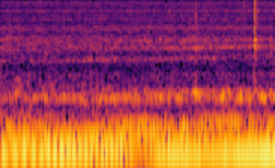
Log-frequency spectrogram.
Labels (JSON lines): {"label": "anthrophony, boat engine", "recorder": "HydroMoth"}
